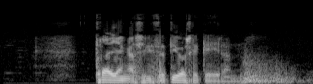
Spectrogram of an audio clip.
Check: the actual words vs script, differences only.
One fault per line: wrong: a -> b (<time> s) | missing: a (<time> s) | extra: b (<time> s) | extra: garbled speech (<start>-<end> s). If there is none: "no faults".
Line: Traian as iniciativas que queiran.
no faults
